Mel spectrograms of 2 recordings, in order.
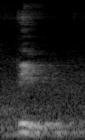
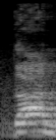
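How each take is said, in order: First: The word ends in a long 'ee' vowel. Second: The word ends in an open 'ah' vowel. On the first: The speaker calls it right. "या द या दी" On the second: The speaker calls it wrong. "दा नहीं होता है"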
